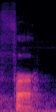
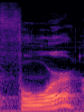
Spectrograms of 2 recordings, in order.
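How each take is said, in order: First: The word has a short, weak vowel. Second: The word has a full, clear vowel. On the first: "I'll say fur" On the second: "The word for"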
